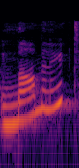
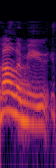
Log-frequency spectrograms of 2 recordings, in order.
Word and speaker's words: Malamute: So this one is the Alaskan Marmaloot, is that how you pronounce Malamute.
